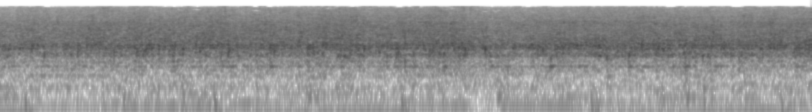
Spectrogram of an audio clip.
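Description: Flour-dredged chicken thighs sizzling steadily in hot oil in a frying pan.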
